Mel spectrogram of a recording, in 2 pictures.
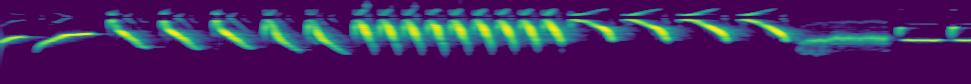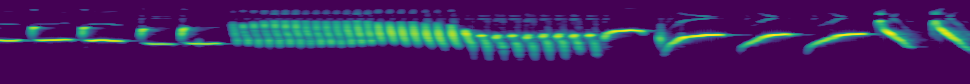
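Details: Canary lure song to make other canaries answer and sing: varied high phrases of swooping whistles, a rapid trill, level piping notes, a buzzy roll and more upslurred whistles.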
